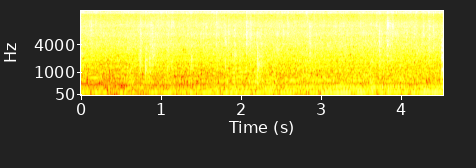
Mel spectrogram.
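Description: Shredded chicken and onions sizzling steadily in a nonstick frying pan, with a few light clicks of a wooden spatula against the pan and a low hum underneath.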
